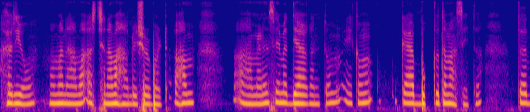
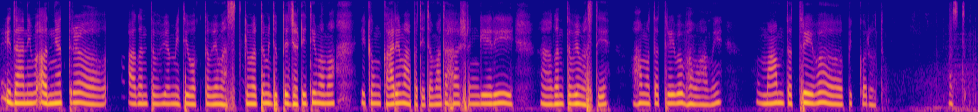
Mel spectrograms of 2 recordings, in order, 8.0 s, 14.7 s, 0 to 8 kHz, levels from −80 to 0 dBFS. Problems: background sounds at intervals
